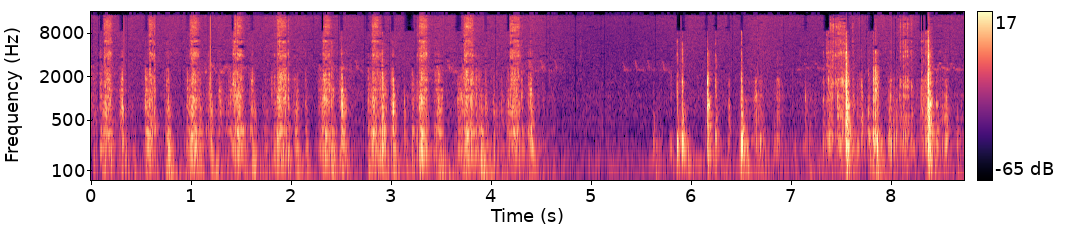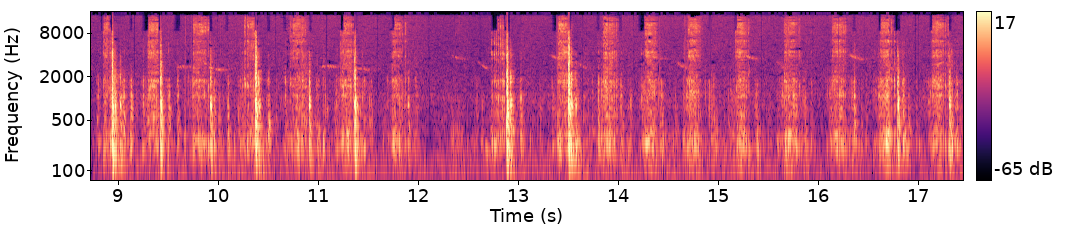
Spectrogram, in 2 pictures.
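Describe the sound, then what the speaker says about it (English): Bolts come loose on the cabin air filter panel of a Ford F-150, a rapid run of sharp ratcheting clicks in bursts with a short pause, close and moderately loud, no voices. "So there's 2 bolts right there. Loosen those guys up."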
